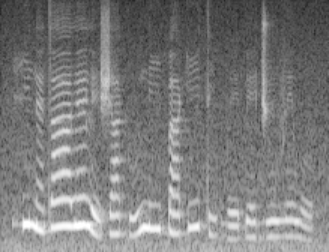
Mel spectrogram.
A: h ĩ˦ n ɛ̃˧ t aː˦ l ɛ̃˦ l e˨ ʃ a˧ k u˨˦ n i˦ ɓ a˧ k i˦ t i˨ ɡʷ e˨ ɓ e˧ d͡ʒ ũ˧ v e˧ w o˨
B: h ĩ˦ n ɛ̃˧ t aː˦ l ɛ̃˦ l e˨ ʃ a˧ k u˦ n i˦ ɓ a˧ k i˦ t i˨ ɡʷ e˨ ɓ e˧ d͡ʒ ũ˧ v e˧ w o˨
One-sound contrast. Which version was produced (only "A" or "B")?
A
